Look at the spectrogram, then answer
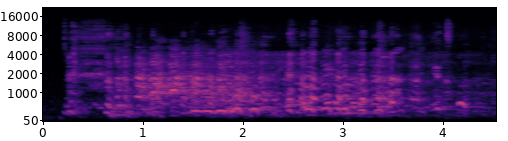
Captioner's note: group laughing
